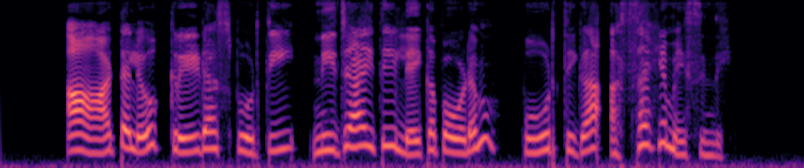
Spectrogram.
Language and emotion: Telugu, disgusted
